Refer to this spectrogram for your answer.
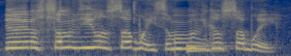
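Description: A woman's voice: sits high, rapid-fire, crowd noise. A woman in casual game voice chat, making urgent, repetitive, slangy callouts. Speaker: online gamer.

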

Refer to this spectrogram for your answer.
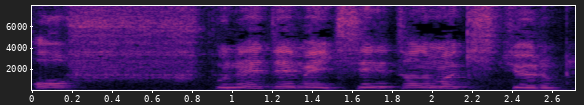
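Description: A man's voice: a little high, steady tone, normal speed, slight background noise. Exasperated young man groaning through gameplay. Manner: exasperated, groaning and pleading at the game. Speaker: gameplay streamer. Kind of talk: live gameplay commentary.

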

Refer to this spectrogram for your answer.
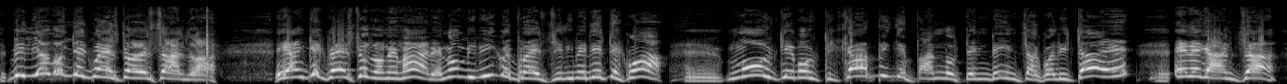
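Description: An older man presenting products on a TV shopping show, talking loudly and exclaiming to viewers as he pitches items from the shop floor. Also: lively intonation, measured pace, vocal fry, dry recording. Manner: loud, exclamatory, keeps calling out to viewers. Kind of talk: live store sales pitch.

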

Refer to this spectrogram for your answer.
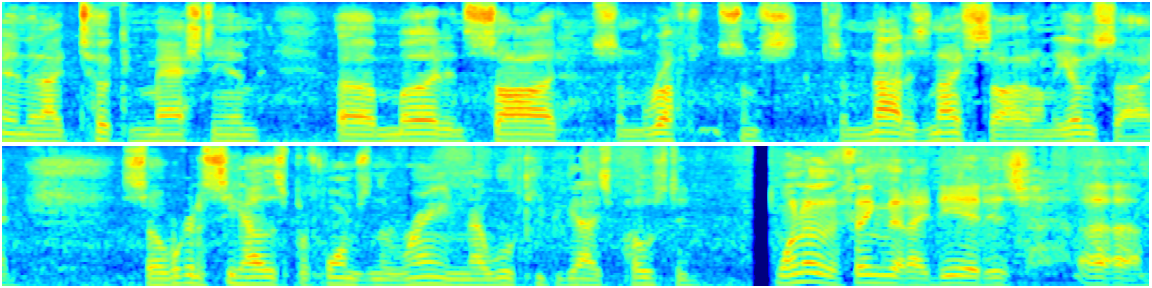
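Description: Recorded on a phone held at arm's length, a forty-something workshop vlogger speaks with a medium-pitched male voice and slight hiss or hum. He wanders casually through a DIY vlog outdoors in his backyard and garage, chatting away with fillers and restarts.

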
